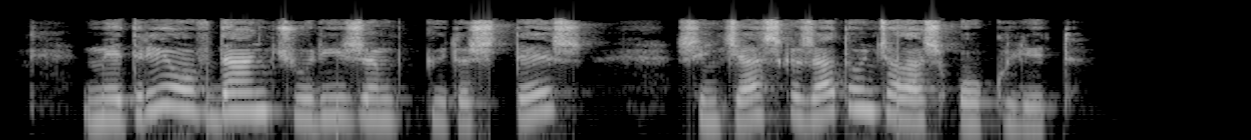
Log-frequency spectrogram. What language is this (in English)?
Mari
